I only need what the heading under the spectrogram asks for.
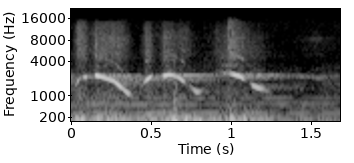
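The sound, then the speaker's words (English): A person whistles three quick descending notes during worship, each sliding down in pitch, clear, with low background rumble underneath. “Sometimes I whistle during worship.”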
